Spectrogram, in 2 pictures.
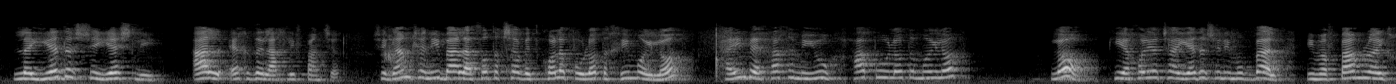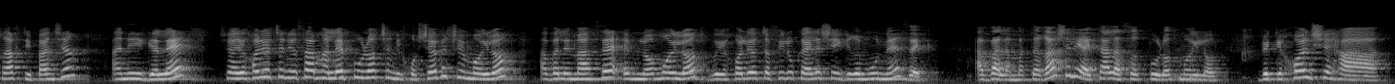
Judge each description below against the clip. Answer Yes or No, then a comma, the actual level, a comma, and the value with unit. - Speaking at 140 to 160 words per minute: Yes, fast, 150 wpm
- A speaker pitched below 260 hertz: No, very high, 265 Hz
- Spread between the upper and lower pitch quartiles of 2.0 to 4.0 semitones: Yes, average, 3.3 semitones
